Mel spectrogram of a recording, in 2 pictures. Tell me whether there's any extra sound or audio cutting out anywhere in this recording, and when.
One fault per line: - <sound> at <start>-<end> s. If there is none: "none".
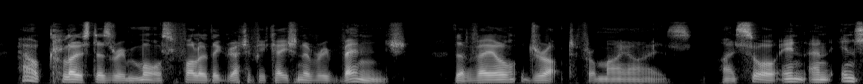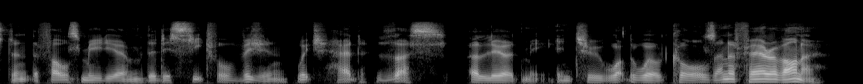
none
